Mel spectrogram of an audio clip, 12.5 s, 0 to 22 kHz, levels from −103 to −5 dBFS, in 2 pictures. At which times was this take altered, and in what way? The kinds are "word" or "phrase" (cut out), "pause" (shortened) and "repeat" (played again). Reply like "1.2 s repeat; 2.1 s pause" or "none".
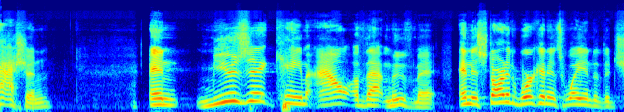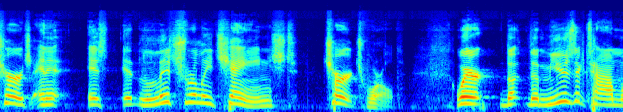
4.5 s pause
